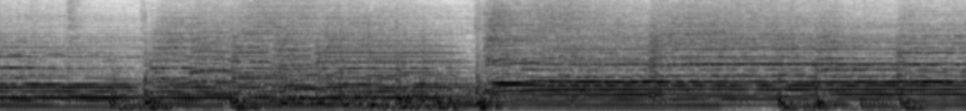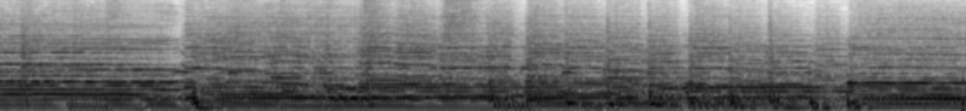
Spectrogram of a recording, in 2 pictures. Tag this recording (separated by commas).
Gospel music, Music, Christian music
